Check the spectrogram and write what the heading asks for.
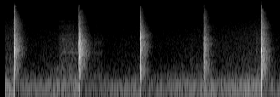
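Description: A person clapping their hands slowly, five sharp single claps about one a second.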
